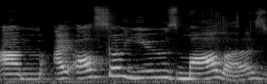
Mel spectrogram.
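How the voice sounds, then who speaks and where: Lively intonation and an animated tone mark this woman's speech, heard with audible room echo and noticeable background noise. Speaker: spiritual teacher. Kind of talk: live tutorial. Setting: live video stream.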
